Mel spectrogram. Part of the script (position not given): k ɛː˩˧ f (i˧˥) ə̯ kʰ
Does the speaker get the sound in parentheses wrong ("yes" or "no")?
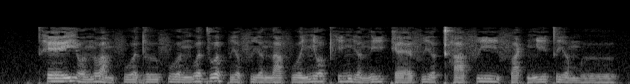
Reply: yes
